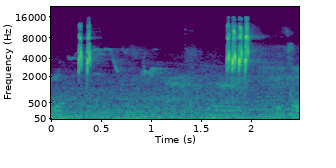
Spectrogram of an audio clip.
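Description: A Siberian chipmunk gives sharp, high chips, a quick pair followed by a rapid burst of four.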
